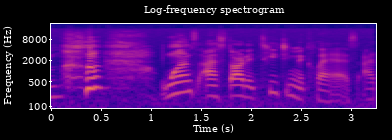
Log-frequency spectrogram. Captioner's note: laughter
